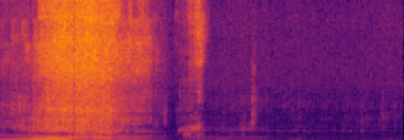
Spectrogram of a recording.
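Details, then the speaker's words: Twin-tub washing machine spin dryer, spinning slowly and leaving clothes wet. The motor gives a steady low electrical hum but will not turn unless the basket is pushed by hand, and there is no brake. "oke terdengar suara dengung ya dengung tapi dia ndak mau muutter kalau didorong kayak gini baru mau muter"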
